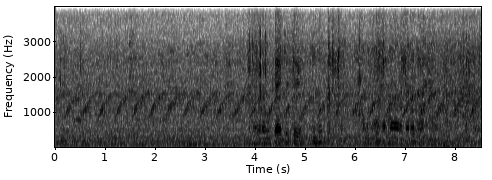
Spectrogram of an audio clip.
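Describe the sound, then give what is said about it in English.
A repeating electronic alarm wails steadily in the background with rapid rising sweeps, continuing throughout while a person speaks briefly. “Let's wait a minute for the alarm.”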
